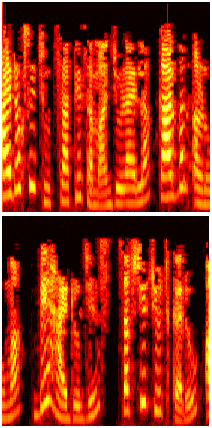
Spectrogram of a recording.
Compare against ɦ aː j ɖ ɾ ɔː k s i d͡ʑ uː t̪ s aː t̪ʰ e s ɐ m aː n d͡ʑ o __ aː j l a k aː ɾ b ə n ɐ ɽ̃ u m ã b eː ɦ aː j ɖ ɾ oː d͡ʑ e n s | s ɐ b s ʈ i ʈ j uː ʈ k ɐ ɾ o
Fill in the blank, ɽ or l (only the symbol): ɽ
